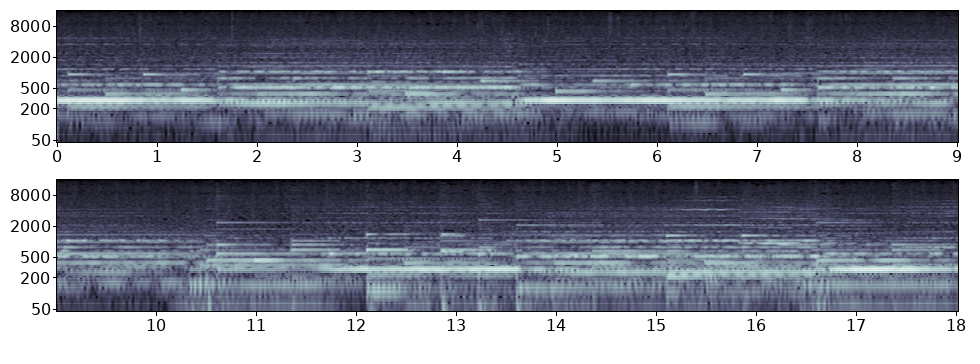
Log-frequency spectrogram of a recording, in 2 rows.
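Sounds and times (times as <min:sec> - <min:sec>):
calm instrumental music: 0:00.0 - 0:18.0
falling rain: 0:00.0 - 0:18.0.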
